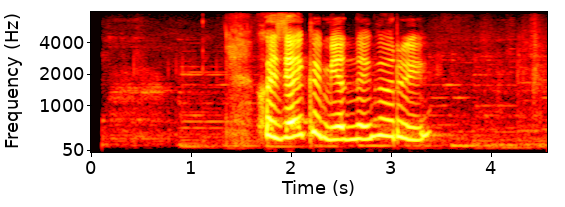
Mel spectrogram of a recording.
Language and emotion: Russian, sad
